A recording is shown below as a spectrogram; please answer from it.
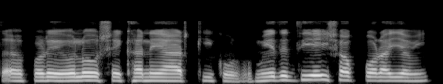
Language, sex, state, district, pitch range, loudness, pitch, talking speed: Bengali, female, West Bengal, Kolkata, 165-180 Hz, -15 LUFS, 175 Hz, 150 wpm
